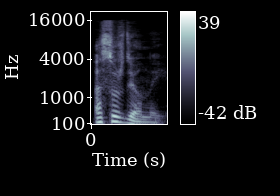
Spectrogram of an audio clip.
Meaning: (verb) past passive perfective participle of осуди́ть (osudítʹ); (noun) 1. condemned man 2. convicted man
- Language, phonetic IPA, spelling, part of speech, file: Russian, [ɐsʊʐˈdʲɵnːɨj], осуждённый, verb / noun, Ru-осуждённый.ogg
